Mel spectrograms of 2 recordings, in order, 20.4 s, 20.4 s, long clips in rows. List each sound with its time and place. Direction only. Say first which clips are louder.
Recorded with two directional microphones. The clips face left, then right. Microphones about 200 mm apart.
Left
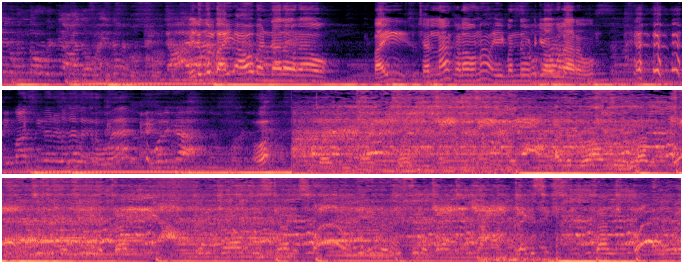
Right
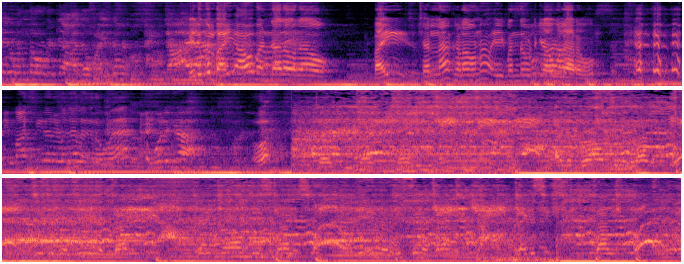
1.9 s speech: left 1 dB; 5° left (ahead or behind)
3.7 s speech: even; 5° left (ahead or behind)
5.6 s speech: left 1 dB; 10° left (ahead or behind)
9.7 s music: even; centre (ahead or behind)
